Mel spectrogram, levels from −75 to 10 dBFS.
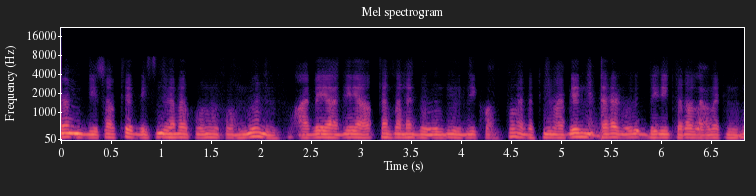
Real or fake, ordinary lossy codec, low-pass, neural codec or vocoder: fake; none; none; codec, 16 kHz, 0.5 kbps, FreqCodec, smaller model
